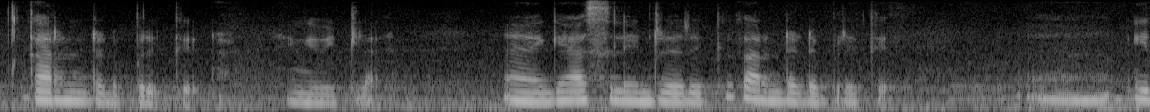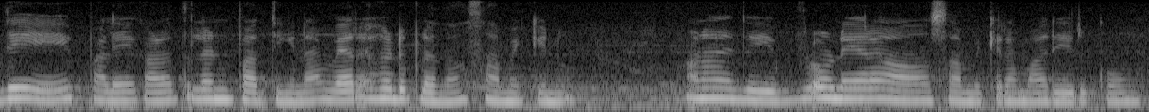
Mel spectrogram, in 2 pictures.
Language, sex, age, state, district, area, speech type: Tamil, female, 18-30, Tamil Nadu, Thanjavur, rural, spontaneous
